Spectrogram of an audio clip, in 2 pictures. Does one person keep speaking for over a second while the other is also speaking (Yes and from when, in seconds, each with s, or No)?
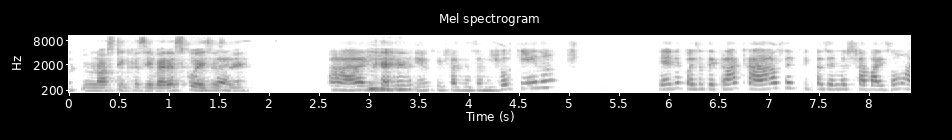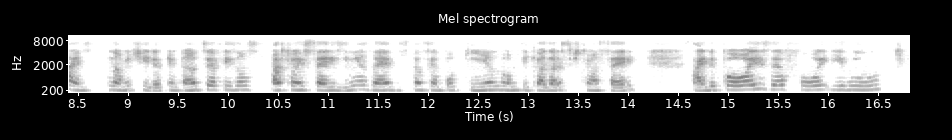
No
